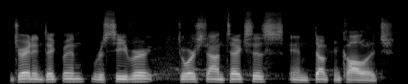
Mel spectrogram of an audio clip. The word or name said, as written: Drayden Dickmann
